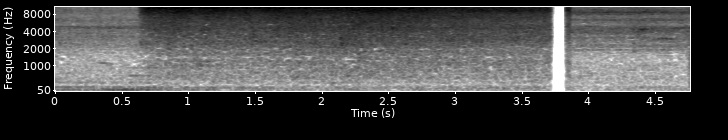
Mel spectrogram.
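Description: Milk poured into flour frying in a pan over medium heat, bursting into a loud, sustained steaming hiss and sizzle that holds steady before a brief cut.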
